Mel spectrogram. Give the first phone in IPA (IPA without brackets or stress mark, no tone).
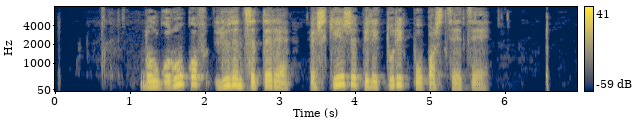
d̪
